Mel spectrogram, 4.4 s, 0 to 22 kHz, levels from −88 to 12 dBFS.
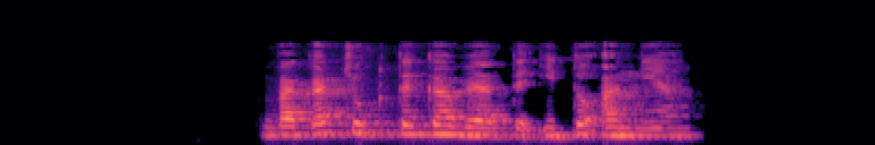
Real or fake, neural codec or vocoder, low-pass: real; none; 7.2 kHz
